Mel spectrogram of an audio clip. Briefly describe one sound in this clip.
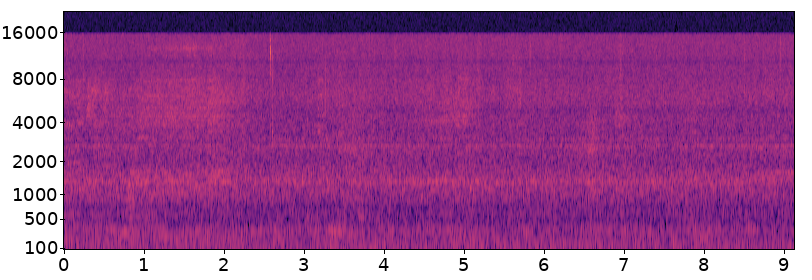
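A baby coos softly close by.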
